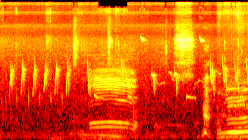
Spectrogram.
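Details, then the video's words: Village cows in a herd head to the fields on a morning path, calling out to one another. A drawn-out, slightly falling moo follows a run of quick rhythmic bird chirps, and a lower moo begins at the end. "A herd of village cows walk towards the fields with their distinctive "moo" sound in the morning"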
